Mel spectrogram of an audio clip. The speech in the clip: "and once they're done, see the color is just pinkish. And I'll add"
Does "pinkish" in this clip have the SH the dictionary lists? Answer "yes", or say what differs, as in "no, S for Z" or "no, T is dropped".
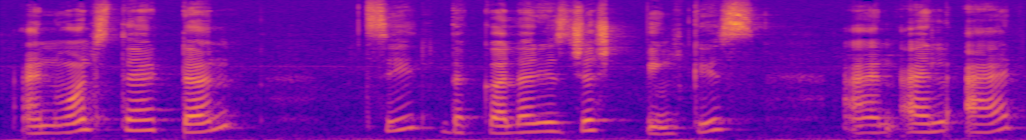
no, S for SH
